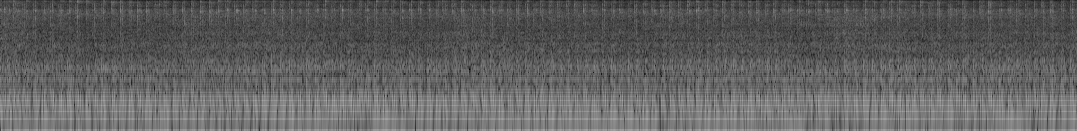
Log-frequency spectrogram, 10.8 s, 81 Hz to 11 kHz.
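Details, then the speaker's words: 1954 Johnson Seahorse 3hp two-cylinder two-stroke outboard, long unused, after cleaning the fuel tank, setting the points and the carburetor; choke out, vent open, on start, a fast steady buzz holds an even beat with no stalling or surging, running properly. "we're on start think it's going to take right off I mean that's a good sign"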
